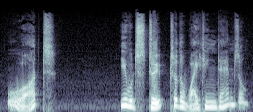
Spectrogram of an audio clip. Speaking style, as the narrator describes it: said de Bracy

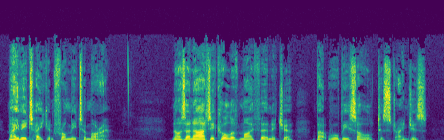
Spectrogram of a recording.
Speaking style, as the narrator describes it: sighed the poor gentleman

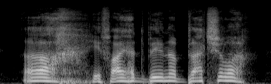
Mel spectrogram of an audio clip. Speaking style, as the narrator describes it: said the Baron, sighing

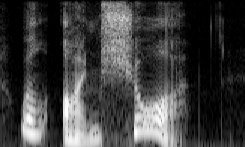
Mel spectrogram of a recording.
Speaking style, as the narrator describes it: exclaimed Miss Price

